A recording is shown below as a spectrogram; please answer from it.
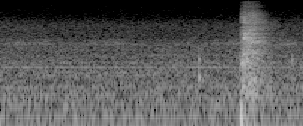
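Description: A pause in a man's talk, broken about one and a half seconds in by one short, sharp, hissy breath picked up close on his clip-on microphone.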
